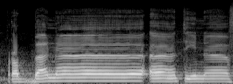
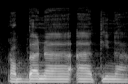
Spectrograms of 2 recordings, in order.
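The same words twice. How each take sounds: First: The long vowel is drawn out. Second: The long vowel is kept short. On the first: "Ini mad jaiz munfasil" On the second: "kurang dawa"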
